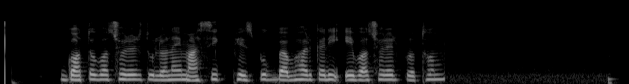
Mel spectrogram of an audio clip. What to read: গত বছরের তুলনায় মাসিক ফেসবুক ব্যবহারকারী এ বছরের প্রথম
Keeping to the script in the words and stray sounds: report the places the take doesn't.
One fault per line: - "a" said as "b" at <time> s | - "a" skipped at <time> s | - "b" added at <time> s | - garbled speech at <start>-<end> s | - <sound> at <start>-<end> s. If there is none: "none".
none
